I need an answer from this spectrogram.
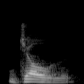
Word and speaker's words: joule: É assim que se pronuncia em inglês, apesar de que no Brasil é muito comum as pessoas falarem Joule. Lê o OU como se fosse um A aberto. Eu sinceramente não sei o motivo histórico, eu não sei se o nome do James, né, James Prescott, era Joule ou Joule, mas eu sei que em inglês se pronuncia Joule ou Joule, não Joule.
